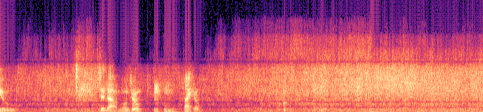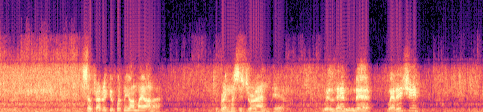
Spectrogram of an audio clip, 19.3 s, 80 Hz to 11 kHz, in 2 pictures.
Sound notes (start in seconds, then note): 3.1 clears Throat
